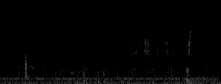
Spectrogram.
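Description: Near silence with a few faint ticks and scratches of a stylus writing on a tablet screen.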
